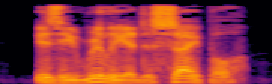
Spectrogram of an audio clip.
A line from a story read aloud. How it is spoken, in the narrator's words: Perrain snorted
